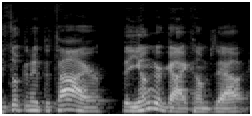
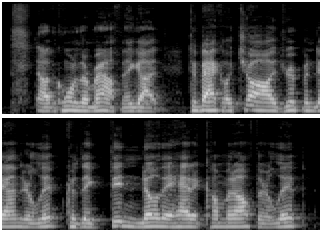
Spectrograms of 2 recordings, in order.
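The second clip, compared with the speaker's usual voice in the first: usual speaking voice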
